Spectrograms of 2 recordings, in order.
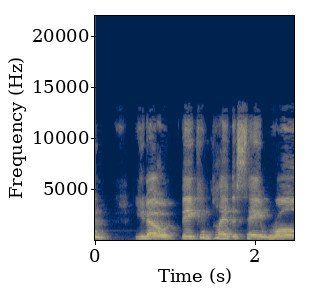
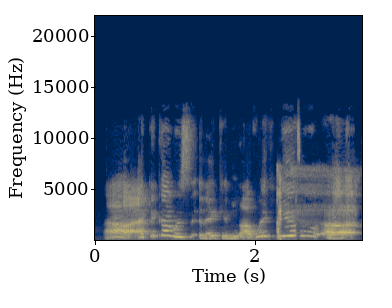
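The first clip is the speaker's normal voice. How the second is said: giggly confession; 8 semitones higher than usual. Retold or imitated. Confessing a crush to an actor.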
